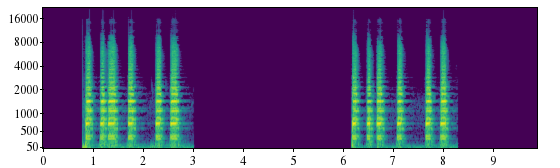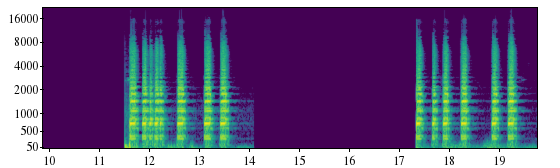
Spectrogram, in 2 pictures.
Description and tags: FlexHorn Shave&Haircut-Lowered
Recording of A Ford Flex car horn 'playing' "Shave And A Haircut" with pitch lowered to suggest a truck or van horn.
Car, tune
